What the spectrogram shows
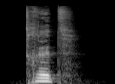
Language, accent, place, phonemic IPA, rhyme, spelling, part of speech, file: German, Germany, Berlin, /tʁɪt/, -ɪt, Tritt, noun, De-Tritt.ogg
- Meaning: 1. step 2. kick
